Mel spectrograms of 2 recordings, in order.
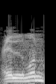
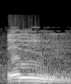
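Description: First: The word ends with a vowel and n after m. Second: The word ends sharply on a silent m. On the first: The reading continues past this word. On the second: The reader stops on this word.

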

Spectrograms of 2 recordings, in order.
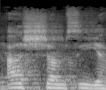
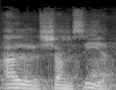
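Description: First: The l merges into a doubled sh sound. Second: The l is clearly pronounced before the sh. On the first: The speaker calls it right. "bacanya asy-syamsiyah" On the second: The speaker calls it wrong. "bukan al-syamsiyah"

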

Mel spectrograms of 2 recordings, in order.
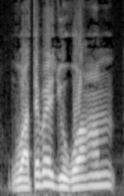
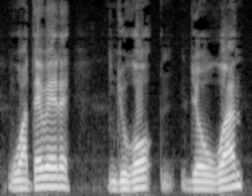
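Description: First: It is said in a British English accent. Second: It is said in a Spanish-accented English. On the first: "si eres de Cambridge" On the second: "o si eres de Moncada, pues"

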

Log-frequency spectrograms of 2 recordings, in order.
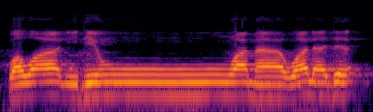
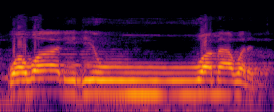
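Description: First: The merged n into w carries a nasal sound. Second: The merged n into w has no nasal sound. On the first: The speaker calls it right. "بل الصحيح أنه إدغام بغنة" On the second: The speaker calls it wrong. "يدغم ويمد ويمط بدون غنة"

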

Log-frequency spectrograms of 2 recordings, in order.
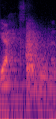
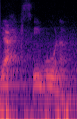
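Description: First: The vowel after the s is 'a'. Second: The vowel after the s is 'i'. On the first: "بفتح السين هكذا" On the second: "باقي القراء بكسر السين"

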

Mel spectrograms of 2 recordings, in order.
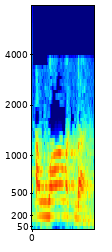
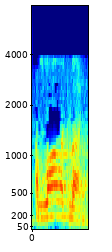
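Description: Both takes have the same delivery.

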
